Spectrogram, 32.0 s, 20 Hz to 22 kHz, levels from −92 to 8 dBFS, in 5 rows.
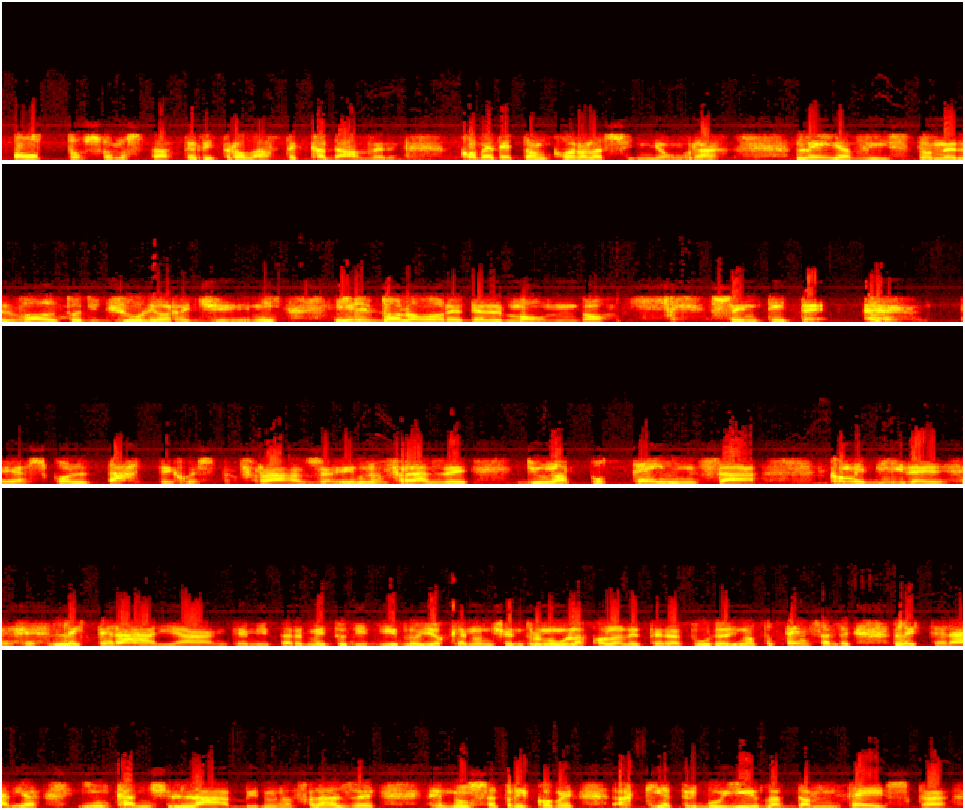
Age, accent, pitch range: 60-79, native, 235-390 Hz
